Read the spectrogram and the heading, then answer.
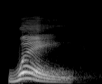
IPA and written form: weɪ (way)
